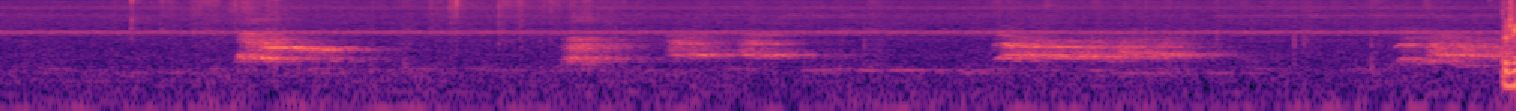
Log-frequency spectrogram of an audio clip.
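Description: A pen scratches across paper as it writes.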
